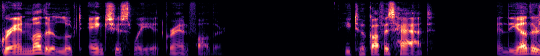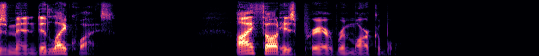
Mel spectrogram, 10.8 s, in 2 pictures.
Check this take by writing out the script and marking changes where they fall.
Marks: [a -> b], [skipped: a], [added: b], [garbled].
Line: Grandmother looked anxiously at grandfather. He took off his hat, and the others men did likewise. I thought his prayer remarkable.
Grandmother looked anxiously at grandfather. He took off his hat, and the others men did likewise. I thought his prayer remarkable.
